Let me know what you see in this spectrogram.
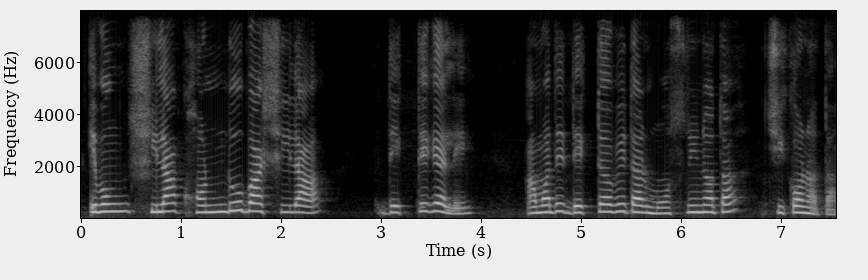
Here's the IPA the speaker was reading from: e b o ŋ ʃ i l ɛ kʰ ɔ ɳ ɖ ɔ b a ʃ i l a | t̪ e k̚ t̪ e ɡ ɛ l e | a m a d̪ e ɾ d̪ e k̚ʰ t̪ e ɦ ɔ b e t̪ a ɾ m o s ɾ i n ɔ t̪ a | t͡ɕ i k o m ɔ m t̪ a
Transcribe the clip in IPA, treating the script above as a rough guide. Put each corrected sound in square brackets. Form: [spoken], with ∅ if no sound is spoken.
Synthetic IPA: e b o ŋ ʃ i l [a] kʰ ɔ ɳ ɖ [o] b a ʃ i l a | [d̪] e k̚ t̪ e ɡ ɛ l e | a m a d̪ e ɾ d̪ e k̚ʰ t̪ e ɦ ɔ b e t̪ a ɾ m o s ɾ i n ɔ t̪ a | t͡ɕ i k o [n] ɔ [∅] t̪ a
